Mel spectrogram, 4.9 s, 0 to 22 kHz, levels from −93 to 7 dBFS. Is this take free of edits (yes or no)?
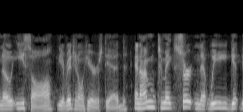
no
